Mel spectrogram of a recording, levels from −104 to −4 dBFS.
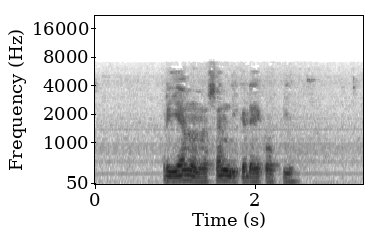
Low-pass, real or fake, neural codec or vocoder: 7.2 kHz; real; none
